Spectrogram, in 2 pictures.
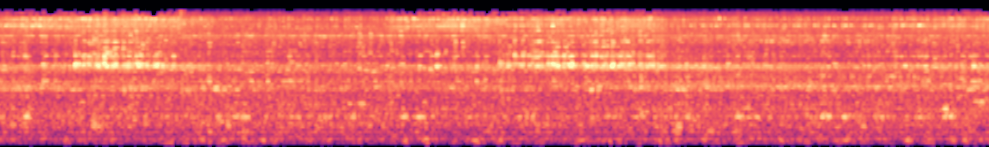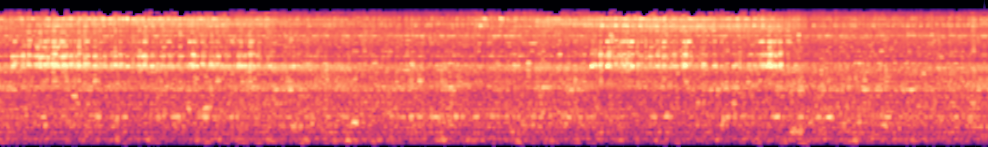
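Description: Drill press running, its twist bit grinding through the friction lining of a semi-truck clutch disc, with a high squeal that rises and fades several times as the bit cuts.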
